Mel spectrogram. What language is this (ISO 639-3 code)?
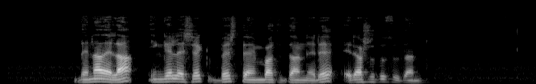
eus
